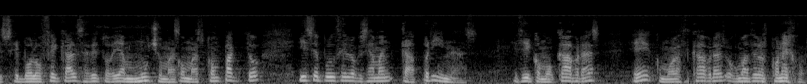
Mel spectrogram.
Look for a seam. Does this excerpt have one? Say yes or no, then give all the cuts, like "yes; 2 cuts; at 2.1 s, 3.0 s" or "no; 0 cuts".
yes; 3 cuts; at 1.8 s, 3.9 s, 6.9 s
